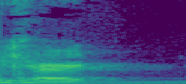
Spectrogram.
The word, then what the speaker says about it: Kurt: You can call me Kurt.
